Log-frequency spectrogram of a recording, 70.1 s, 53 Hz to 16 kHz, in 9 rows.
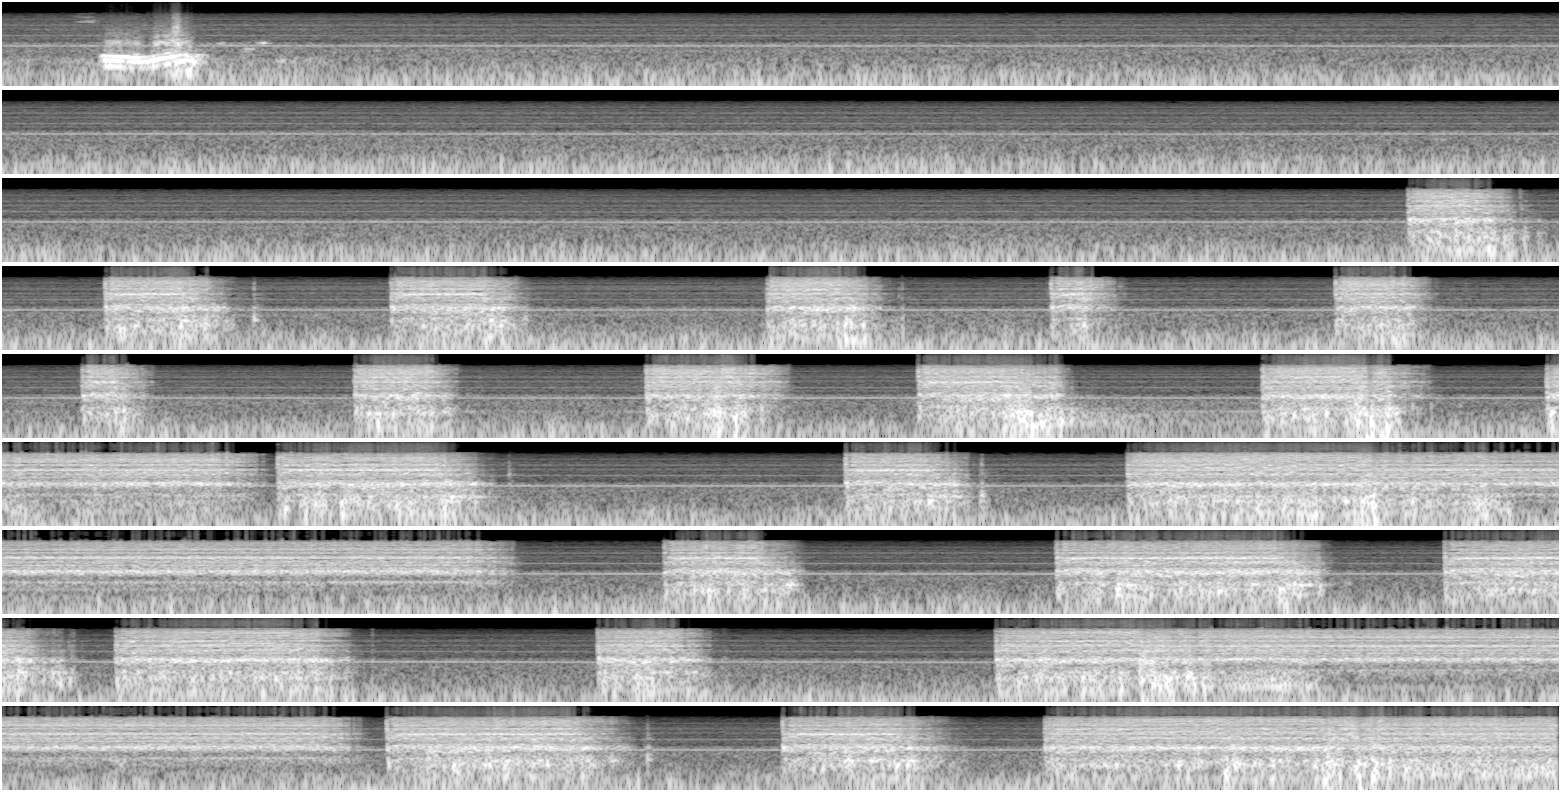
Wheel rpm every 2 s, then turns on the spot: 0, 0, 0, 0, 0, 0, 0, 0, 0, 0, 0, 60, 70, 50, 30, 40, 30, 90, 90, 130, 120, 40, 200, 170, 100, 50, 140, 150, 40, 70, 190, 150, 120, 130, 250.
48-50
